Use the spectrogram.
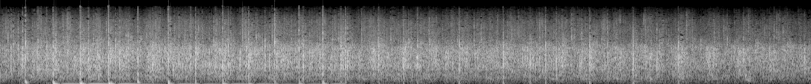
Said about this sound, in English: So I want to give a great big applause to Emmanuel and everybody at Hope, not just this year, but for the last 22 years. Great job.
